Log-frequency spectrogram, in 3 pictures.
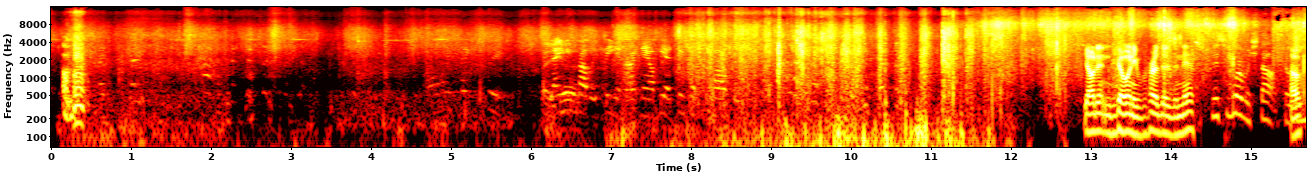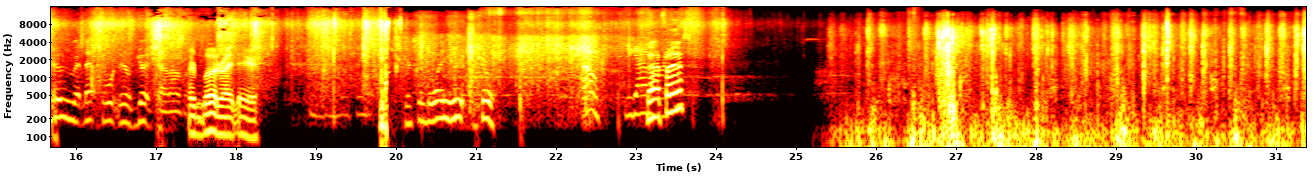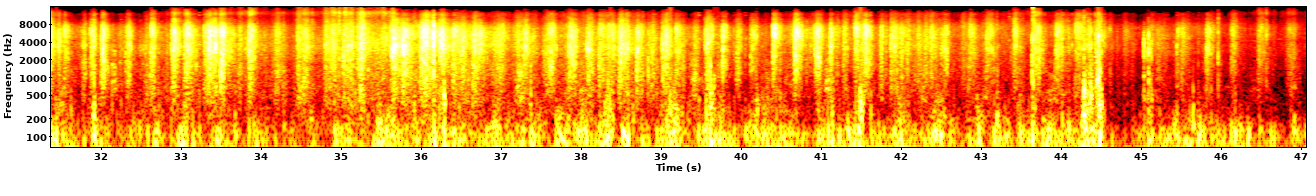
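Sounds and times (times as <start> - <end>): rustling in dry leaves: 0.7 - 24.4, 28.1 - 45.2.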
